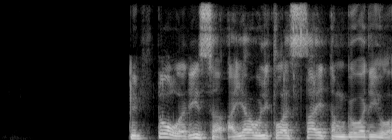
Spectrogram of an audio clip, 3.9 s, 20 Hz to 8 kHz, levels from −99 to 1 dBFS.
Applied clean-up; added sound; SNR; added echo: neural mask model DeepFilterNet 3.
